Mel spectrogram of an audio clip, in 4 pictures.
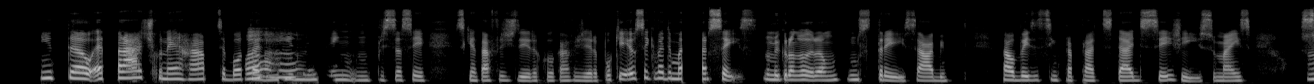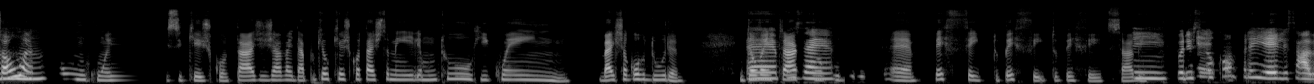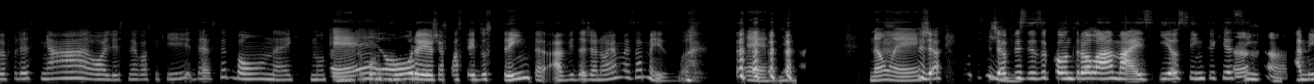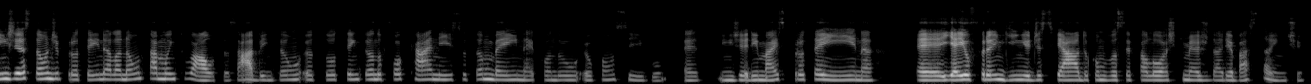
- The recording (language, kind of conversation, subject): Portuguese, advice, Qual é a sua dificuldade em cozinhar refeições saudáveis com regularidade?
- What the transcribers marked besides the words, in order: unintelligible speech; distorted speech; laugh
